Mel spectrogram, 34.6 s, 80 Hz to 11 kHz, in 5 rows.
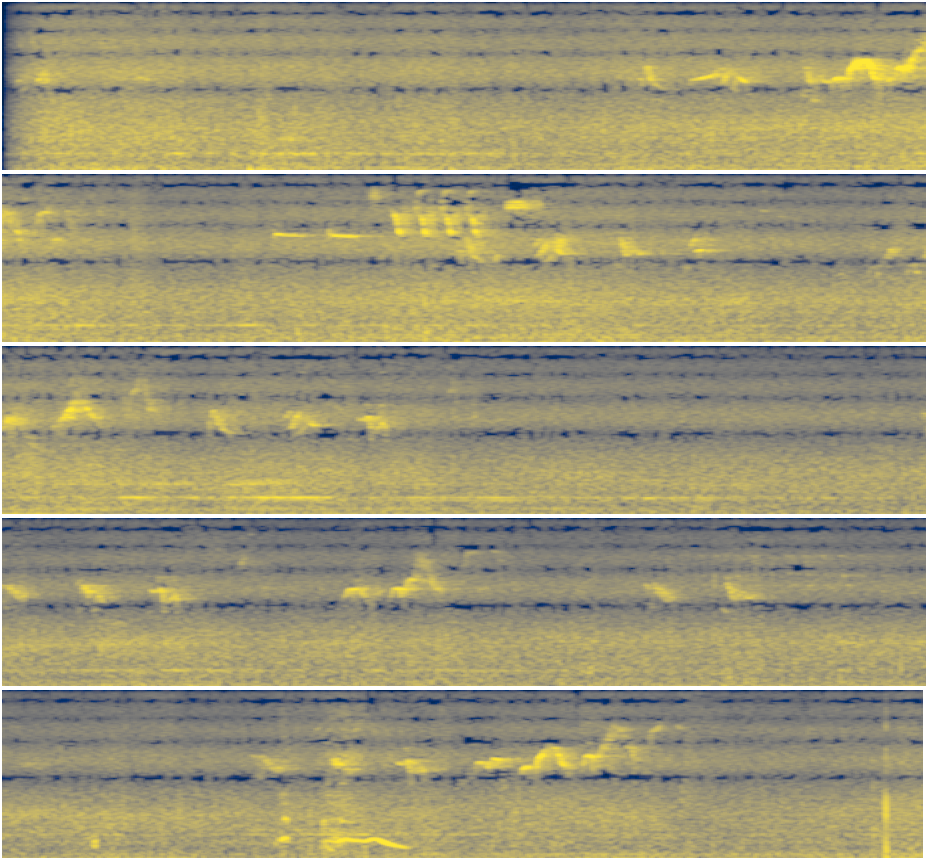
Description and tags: tlf-birds singing 05
birds, bird, birdsong, trail, singing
